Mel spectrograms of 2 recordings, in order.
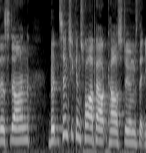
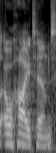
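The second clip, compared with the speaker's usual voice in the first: put-on dreading voice, lower; 4 semitones lower than usual. Reading a game character's greeting aloud: imitating Maya's dreading voice. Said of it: "He says it in a dreading voice".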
